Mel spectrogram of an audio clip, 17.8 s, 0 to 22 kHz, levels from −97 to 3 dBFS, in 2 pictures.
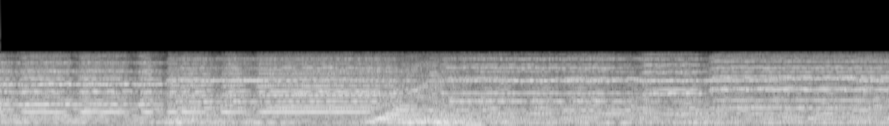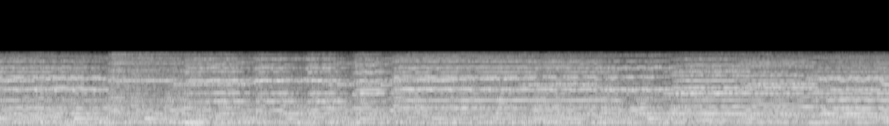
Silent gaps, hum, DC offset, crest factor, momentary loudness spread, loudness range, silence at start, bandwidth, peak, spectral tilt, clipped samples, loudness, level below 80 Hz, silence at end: none; none; 0.3%; 8 dB; 3 LU; 2 LU; 0 s; 4 kHz; -6 dBFS; -10.5 dB/octave; under 0.1%; -13 LUFS; -30 dBFS; 0 s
